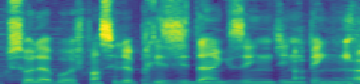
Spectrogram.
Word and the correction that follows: Xi Jinping: Attends un peu, fais attention comment tu prononces son nom. – J'avoue que je n'ai pas l'accent. – Son nom, c'est Xi Jinping.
